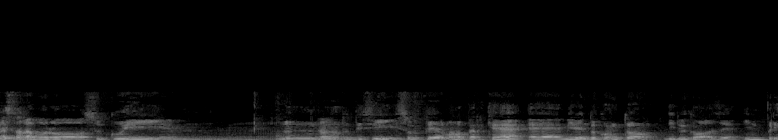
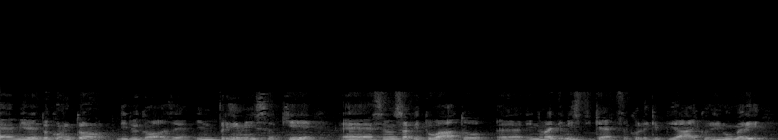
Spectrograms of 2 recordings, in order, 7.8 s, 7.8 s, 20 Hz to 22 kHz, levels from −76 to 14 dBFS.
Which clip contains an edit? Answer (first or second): first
